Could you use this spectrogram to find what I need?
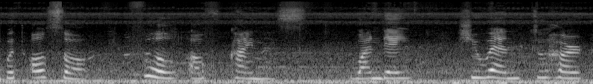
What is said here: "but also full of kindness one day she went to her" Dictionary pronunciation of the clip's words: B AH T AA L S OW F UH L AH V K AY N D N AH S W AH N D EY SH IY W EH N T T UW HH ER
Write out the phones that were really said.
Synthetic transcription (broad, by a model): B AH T AA L S OW F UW L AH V K AY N N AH S W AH N D EY SH IY W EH N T T UW HH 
